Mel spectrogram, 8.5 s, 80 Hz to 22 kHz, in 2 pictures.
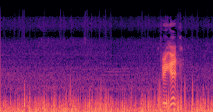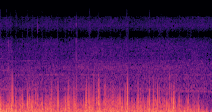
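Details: MrCool 18k BTU DIY single-zone mini-split outdoor unit heating in a blizzard (Winter Storm 2022), after defrost cleared ice; steady low fan hum, soft even air rush, no rattles or knocks; normal heating operation.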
